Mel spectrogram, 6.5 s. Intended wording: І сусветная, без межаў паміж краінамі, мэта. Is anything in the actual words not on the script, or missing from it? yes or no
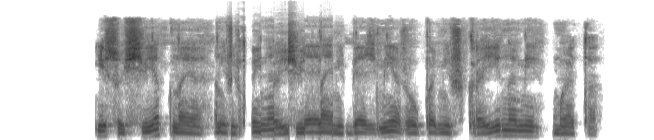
yes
